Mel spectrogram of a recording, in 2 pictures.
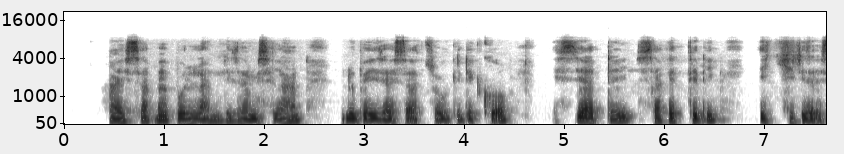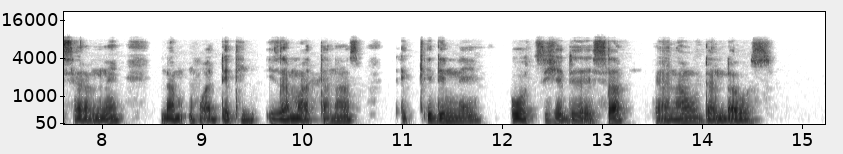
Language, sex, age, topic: Gamo, male, 18-24, government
